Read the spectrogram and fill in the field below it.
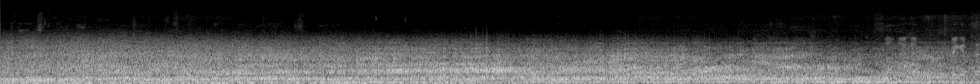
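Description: A jet engine roars loudly overhead.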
